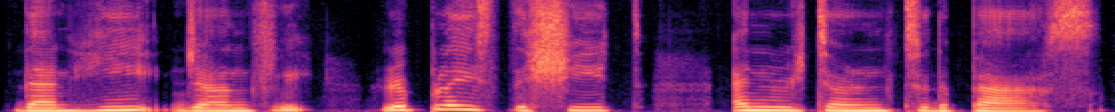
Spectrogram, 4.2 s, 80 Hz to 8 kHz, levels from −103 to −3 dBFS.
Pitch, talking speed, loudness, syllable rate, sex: 220 Hz, 160 wpm, -16 LUFS, 5.3 syllables/s, female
